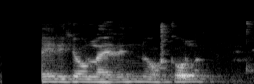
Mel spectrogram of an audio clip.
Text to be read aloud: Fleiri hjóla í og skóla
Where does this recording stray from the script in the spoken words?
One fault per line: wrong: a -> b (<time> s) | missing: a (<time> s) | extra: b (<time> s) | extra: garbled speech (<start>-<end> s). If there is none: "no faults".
extra: vinnu (1.2 s)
